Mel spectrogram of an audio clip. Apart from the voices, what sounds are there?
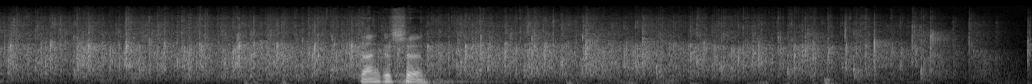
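audience applause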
